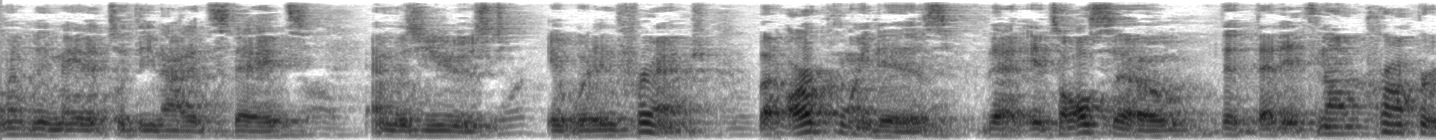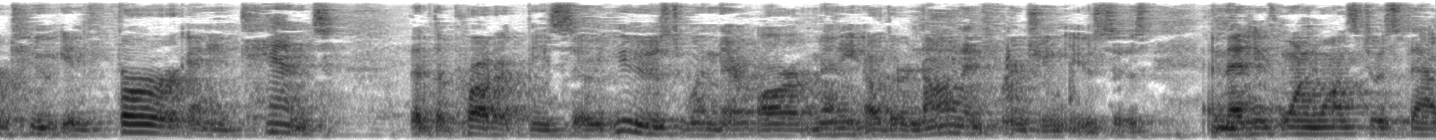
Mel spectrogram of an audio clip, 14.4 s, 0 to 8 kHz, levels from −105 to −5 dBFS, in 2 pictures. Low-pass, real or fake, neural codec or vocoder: 7.2 kHz; fake; codec, 16 kHz, 16 kbps, FreqCodec, larger model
